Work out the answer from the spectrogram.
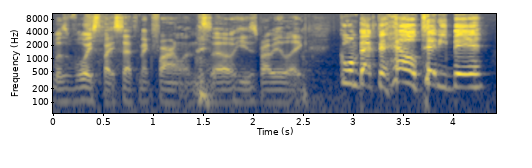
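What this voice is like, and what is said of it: Boston accent impression of an actor. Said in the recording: “Is that a Boston accent? ... Yeah, that was pretty close. ... I don't think that's a Seth MacFarlane accent at all, though. ... That was me doing Mark Wahlberg.”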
